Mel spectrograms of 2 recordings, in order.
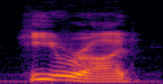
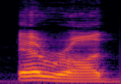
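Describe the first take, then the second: First: The word begins with an audible H sound. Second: The word begins with a vowel, without H. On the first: The speaker calls it wrong. "Herods is what you um, Anglo uh, jive people would uh, vulgarize it as" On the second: The speaker calls it right. "to use the correct pronunciation"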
